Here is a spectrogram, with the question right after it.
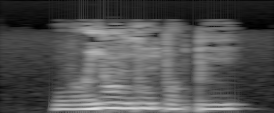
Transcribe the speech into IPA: wo˨˦jɔ̃˦ ɡũ˧po˨k͡pi˧

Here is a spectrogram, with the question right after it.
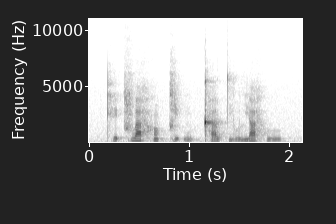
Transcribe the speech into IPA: kʰe˨ʔɕwa˥˧ hɔ̃˦k̚ t͡ɕe˨ʔŋə˨p̚ kʰa˧wt̪ju˨˩ lja˥˧hu˨˩

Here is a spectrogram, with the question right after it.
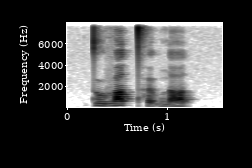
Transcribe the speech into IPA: t̪u˧va˦˥t̚t̪ʰə̰˧˨w na˨˩t̚

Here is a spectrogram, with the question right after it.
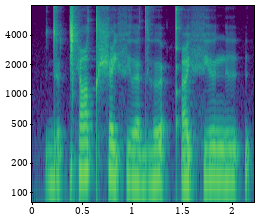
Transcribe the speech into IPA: dɵǀʰetˤʃi fʲoɐ̯dʱɵʔqʼɨ fʲɵnɨʔ

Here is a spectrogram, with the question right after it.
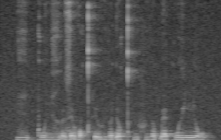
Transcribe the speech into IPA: ɣi˨˩p̚kwi˨˩ɣɨ̰˧˨ə̯ zɛ̰˧˨vɔ̰˧˨ t̪ʰḛ˧˨vi˧˩ə̯ɗə˧wt̪ʰi˨˩ fi˨˩ə̯ɓɛ˨˩kwɨ˧jɲə˧w

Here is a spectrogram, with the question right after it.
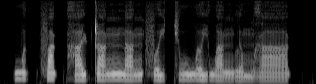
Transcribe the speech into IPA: wə˦˥k̚fa˦˥k̚ ha˧˥jʈa˧˥ŋ na˧˥ŋfə˧j cu˧wə˧jwa˨˩˨ŋ lə˨˩mɣaː˨˩k̚

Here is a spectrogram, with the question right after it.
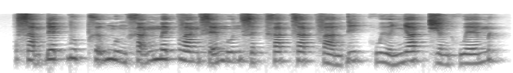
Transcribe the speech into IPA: sa̰˧˨mɗɛ˦˥t̚ɓu˦˥p̚ xə̰˧˥wmu˧˩ŋxa̰˧˥ŋ mɛ˦˥k̚ va˧ŋsɛ̰˧˥mu˨˦nsə˨˩t̚ xa˦˥k̚sa˦˥k̚ fa˧˩nɗi˦˥k̚ hwɨ˧˩ə̯ɲa˦˥k̚t͡ɕə˨˩nhwɛ˨˦m

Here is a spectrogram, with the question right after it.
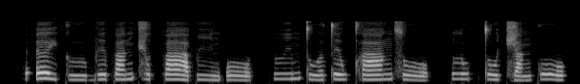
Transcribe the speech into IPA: ʔɛː˥˨jkɯː˩be˧pa˧˥n t͡ɕo˥˨t̚paː˥˨piː˧˩nʔoː˧˩t̚ | ʋi˧˥m t̪u˩˧ə̯t̪e˧wkʰaː˧˥ŋso˧˩ | lu˥˨p̚t̪o˧ t͡ɕa˩˧ŋko˥˨

